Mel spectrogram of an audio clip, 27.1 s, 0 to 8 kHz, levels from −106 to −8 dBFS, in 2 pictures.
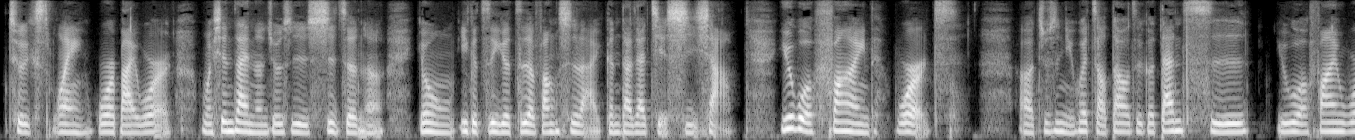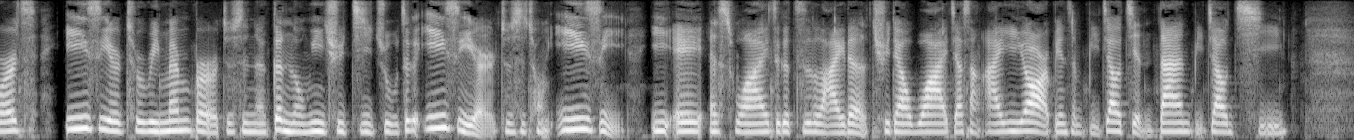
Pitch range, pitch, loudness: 180-195 Hz, 185 Hz, -18 LUFS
